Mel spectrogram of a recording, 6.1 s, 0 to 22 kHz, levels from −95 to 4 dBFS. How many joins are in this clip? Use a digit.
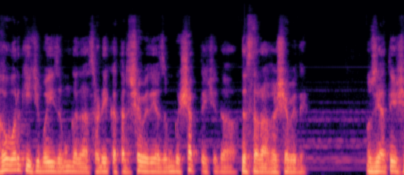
1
